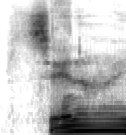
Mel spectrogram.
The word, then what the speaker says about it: Sinai: you have him talking to god on mount sinai senai if you prefer the pronunciation when he receives the tablets he talks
